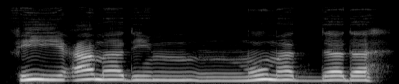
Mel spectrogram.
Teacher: ادغام بعد از تنوین حرف میم اومد که ادغام با غنه می باشد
